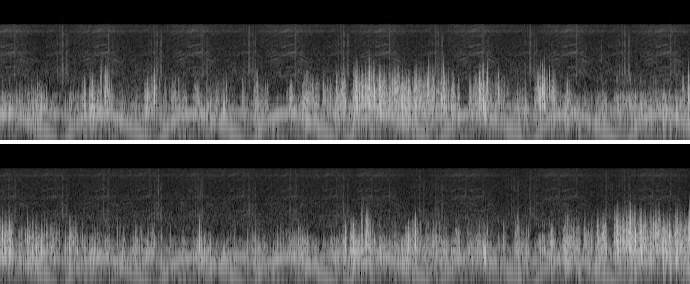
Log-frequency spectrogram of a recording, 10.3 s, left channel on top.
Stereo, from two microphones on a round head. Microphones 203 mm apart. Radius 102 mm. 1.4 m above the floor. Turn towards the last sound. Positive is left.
No sound to turn to.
